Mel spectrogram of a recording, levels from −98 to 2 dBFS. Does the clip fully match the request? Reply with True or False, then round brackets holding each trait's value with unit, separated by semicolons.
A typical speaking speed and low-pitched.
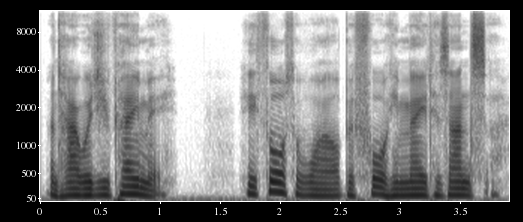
False (230 wpm; 120 Hz)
